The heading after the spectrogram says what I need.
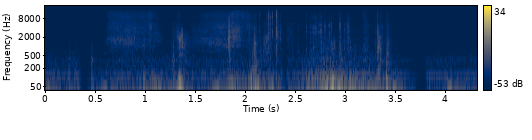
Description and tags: Flipping Through Book
Flipping through the pages of a book.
